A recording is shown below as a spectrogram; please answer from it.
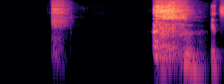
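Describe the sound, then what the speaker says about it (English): A man coughs indoors: one short cough, then a pause, then a louder harsh burst with a quick final cough straight after, close and clear with no talk over it. "I've never coughed like that."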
